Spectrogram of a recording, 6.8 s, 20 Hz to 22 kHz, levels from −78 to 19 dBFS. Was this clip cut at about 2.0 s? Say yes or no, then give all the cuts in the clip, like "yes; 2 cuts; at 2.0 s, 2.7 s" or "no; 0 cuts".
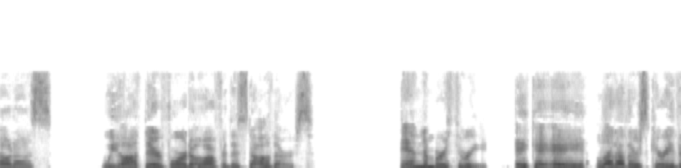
yes; 2 cuts; at 2.0 s, 5.0 s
